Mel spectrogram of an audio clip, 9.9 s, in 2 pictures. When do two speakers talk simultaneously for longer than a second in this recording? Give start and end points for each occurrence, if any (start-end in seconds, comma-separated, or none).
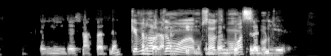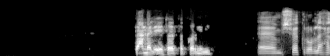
2.0-4.2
